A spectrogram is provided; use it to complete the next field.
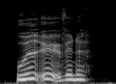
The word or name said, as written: udøvende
